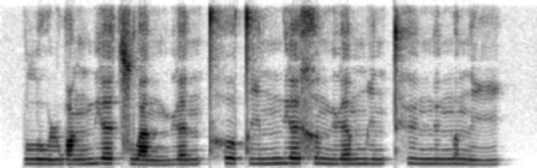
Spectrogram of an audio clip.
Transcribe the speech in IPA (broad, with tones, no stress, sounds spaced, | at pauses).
l u˨˩ ɻ w ɑ˧˥ ŋ m j ɛ˥ t͡s w a˨˩ n m ɥ ɛ˧˥ n t̪ʰ ɤ˥˩ t̪ i˧˥ n n̪ j ɛ˥ x ə˥˩ n ɥ ɛ˥ m i˧˥ n t̪ʰ y˥˧ n̪ y˥˧ n̪ ə˥˩ n i˨˩˦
